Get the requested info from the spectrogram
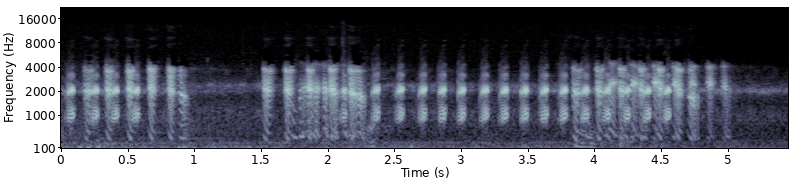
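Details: Tree frogs in Bulgaria, males calling at night near water to attract females, give loud, fast, nasal quacking pulses, several per second in rattling bursts, with a second caller overlapping in places.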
